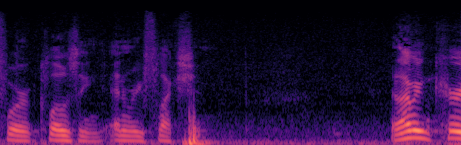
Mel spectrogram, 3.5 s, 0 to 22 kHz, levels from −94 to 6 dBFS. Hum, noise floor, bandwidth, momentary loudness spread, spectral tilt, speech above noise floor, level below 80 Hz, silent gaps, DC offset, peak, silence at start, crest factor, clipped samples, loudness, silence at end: none; -54 dBFS; 13 kHz; 13 LU; -7.5 dB/octave; 25 dB; -44 dBFS; none; under 0.1%; -14 dBFS; 0.05 s; 18 dB; under 0.1%; -32 LUFS; 0 s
